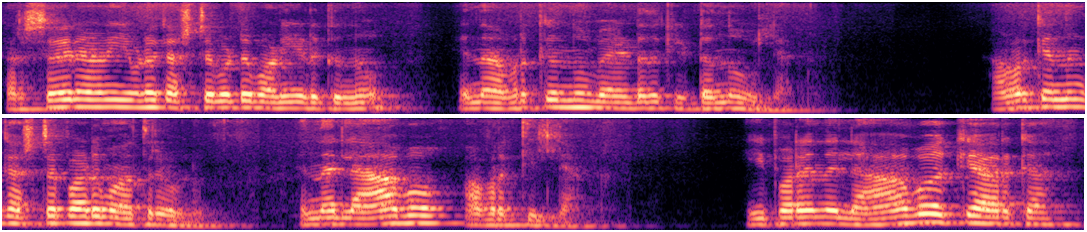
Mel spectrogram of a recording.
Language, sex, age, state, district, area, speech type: Malayalam, male, 18-30, Kerala, Wayanad, rural, spontaneous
